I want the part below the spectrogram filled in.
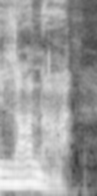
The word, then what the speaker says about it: Lana: And the setting is by the Spanish-Mexican composer Miguel Mateo Dayo y Lana. That's the last name is spelled L-A-N-A, who worked in the second half of the 17th century at the cathedral in Puebla, Mexico.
